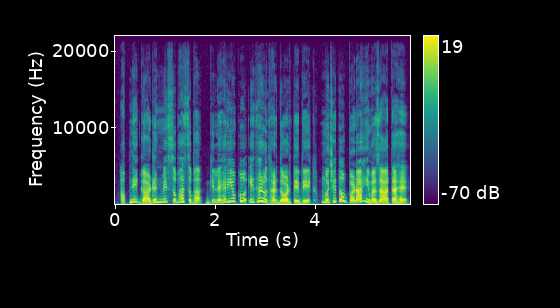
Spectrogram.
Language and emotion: Hindi, happy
